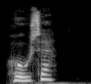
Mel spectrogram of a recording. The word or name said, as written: hovsa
